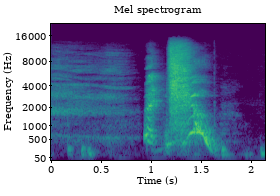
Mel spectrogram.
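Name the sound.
sneeze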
